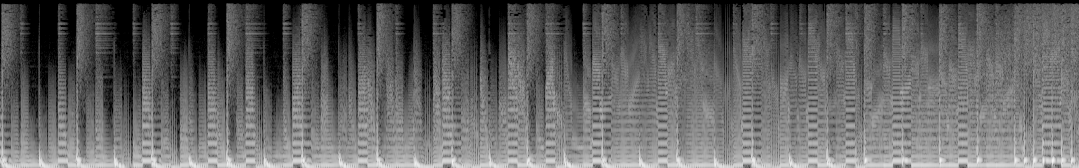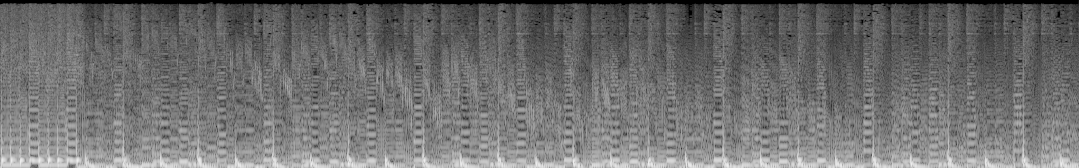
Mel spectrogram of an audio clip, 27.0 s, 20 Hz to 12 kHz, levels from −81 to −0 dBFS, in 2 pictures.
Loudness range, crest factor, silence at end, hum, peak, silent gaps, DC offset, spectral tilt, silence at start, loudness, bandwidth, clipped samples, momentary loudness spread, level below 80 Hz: 2 LU; 14 dB; 0 s; none; 0 dBFS; none; under 0.1%; -6 dB/octave; 0 s; -16 LUFS; 11.5 kHz; under 0.1%; 4 LU; -20 dBFS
